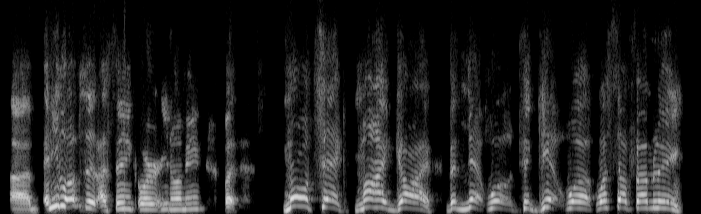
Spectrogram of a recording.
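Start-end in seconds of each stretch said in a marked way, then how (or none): 2.8-8.5 very bad put-on English accent, higher pitch. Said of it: "very terrible, um, uh, im-, impression of my English accent".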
